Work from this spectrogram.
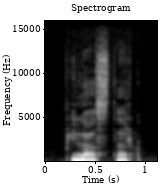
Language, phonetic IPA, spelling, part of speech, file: Polish, [pʲiˈlastɛr], pilaster, noun, LL-Q809 (pol)-pilaster.wav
